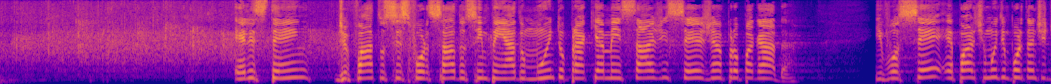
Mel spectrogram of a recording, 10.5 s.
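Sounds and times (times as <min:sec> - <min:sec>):
audience applause: 0:00.0 - 0:05.2
speech: 0:02.4 - 0:08.0, 0:08.8 - 0:10.5.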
